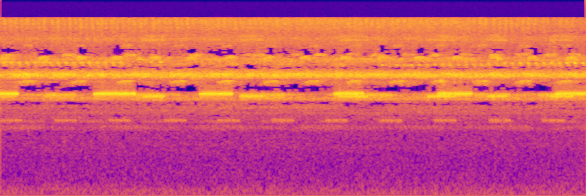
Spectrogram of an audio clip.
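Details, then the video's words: Park crickets in the evening, a tranquil high-pitched chorus of pulsed trills repeating close to once a second above an unbroken ringing drone and quiet low background rumble. "Park Serenade: Cricket Sounds in a Peaceful Park | Evening Ambience"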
